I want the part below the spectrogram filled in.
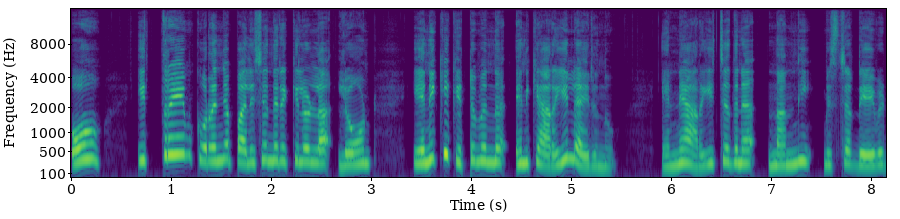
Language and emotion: Malayalam, surprised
